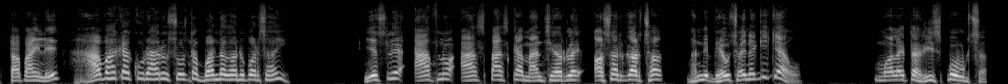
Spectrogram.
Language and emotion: Nepali, angry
